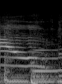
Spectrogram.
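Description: A single short cat meow, clear, with a bright harmonic tone that bends slightly in pitch; no talking over it.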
